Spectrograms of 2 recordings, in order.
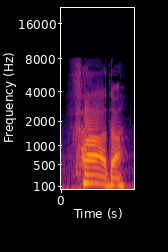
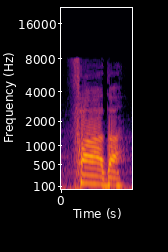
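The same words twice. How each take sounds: The two takes are said the same way.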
